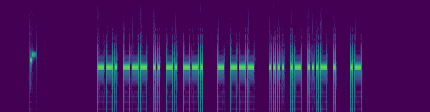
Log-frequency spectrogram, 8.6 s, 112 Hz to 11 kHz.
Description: Morse code, heard as a keyed tone, about 28 wpm, 700 Hz. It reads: GOING TO HAVE A
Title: Sets of 4 Words 28wpm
